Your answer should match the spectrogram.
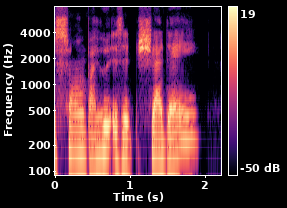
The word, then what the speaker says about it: Sade: Is it Shade? Shade. Is it pronounced? Sade. For some reason, I want to pronounce it with a with a a sh sound. But anyways, sade, I think.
